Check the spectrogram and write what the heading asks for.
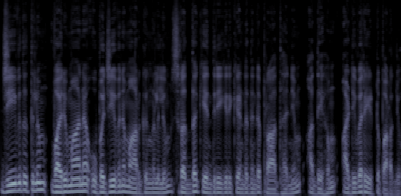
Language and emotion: Malayalam, neutral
